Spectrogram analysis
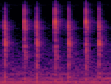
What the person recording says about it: you shake it so hopefully you can hear it's like there's something in there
